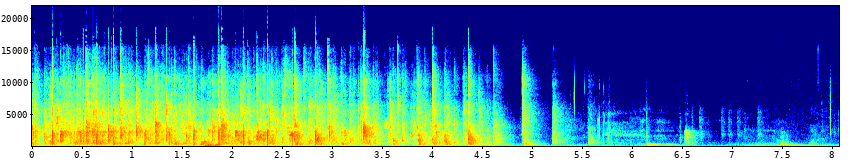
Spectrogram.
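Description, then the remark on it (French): A crowd applauds the referees of a school quiz game after they scored 3 points, with dense, steady clapping for about five seconds, then it thins into a few scattered claps and fades out, with a faint voice near the end. “On peut les applaudir.”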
